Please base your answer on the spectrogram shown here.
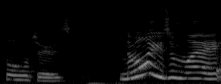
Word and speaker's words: Folgers: Yeah, because you put a hard G in it instead of a soft G, but it's Folgers.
